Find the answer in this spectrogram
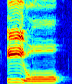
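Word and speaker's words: Eeyore: he's a donkey and he's called eore because his name sounds like the sound a donkey makes eore so if you can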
